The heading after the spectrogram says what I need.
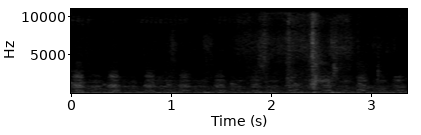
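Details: Great Pyrenees dog, male, born November 2014, pants fast and rhythmically with open mouth after a stove slightly warms the room: heat panting.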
